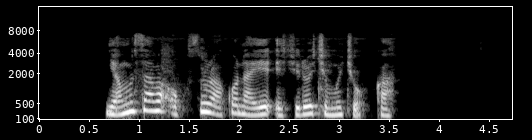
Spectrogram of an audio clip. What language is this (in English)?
Ganda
